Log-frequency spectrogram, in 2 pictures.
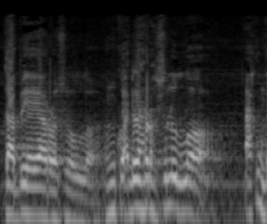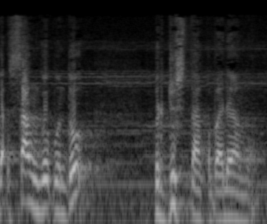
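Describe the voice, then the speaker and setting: A man's voice: fairly high pitch, fairly quick, warm tone, slightly rough, highs cut off, soft background music, pitched below the performer's own voice. A man voicing an earnest, repentant male companion who pleads solemnly and sincerely.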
